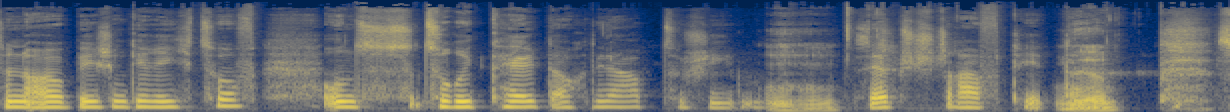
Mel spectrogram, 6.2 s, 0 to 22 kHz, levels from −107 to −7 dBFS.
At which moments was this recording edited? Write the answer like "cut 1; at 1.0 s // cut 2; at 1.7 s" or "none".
cut 1; at 1.6 s // cut 2; at 2.1 s // cut 3; at 3.0 s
